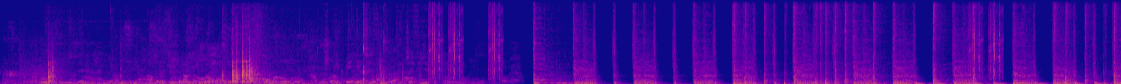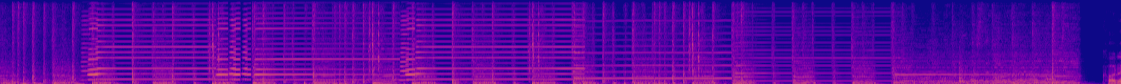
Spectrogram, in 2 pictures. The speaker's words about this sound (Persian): اول از همه اینو باید بگم که این موزیکی که ابتدای پادکست شنیدید موزیک انحصاری پادکست ویدباب هستش هم موزیکی اول پادکست گوش میکنین هم موزیکی که آخر پادکست گوش میکنین شروع و پایان پادکست عکاسی ما هستش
